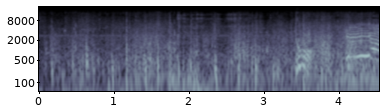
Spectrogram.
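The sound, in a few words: horse galloping in video game Red Dead Redemption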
